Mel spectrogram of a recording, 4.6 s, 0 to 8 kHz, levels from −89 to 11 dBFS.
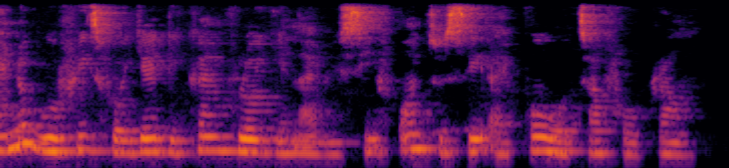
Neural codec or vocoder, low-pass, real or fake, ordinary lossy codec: none; 7.2 kHz; real; none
